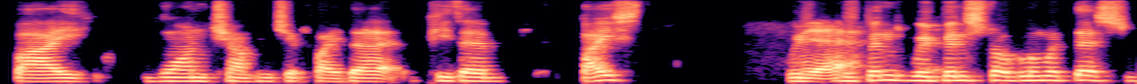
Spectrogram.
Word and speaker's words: Buist: Yeah, we've heard so many different pronunciations of it. It just went with what felt right. Sometimes it's Buist, sometimes it's Boost.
